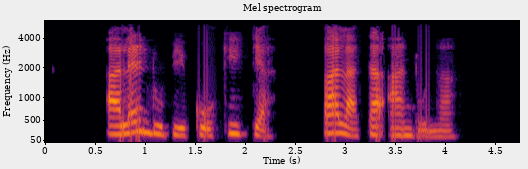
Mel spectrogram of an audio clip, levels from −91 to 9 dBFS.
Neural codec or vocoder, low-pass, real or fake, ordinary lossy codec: vocoder, 44.1 kHz, 128 mel bands every 256 samples, BigVGAN v2; 5.4 kHz; fake; AAC, 24 kbps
